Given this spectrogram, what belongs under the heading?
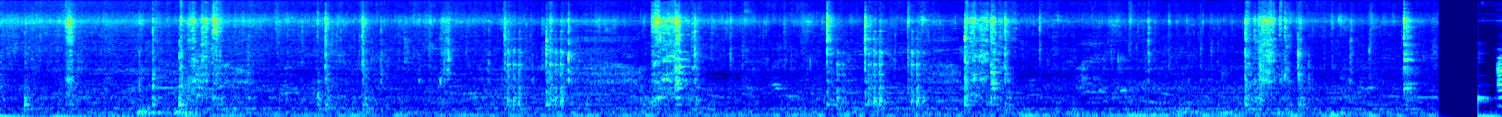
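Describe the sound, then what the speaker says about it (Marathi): Capsicum masala seasoned with Kashmiri red chili powder sautés in a pan under a constant sizzle, with repeated scraping and clinking of a spoon against the metal over about fifteen seconds, close and without speech. "तर ह्याला आता मी चांगलं परतून घेते."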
